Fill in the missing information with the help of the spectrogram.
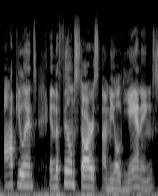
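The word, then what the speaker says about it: Emil Jannings: and the film stars Emil yanning finally pronouncing that one right the winner of the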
